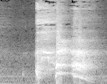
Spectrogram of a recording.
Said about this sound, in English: I am sorry, I got a frog in my throat. I'm going to put a music on it. No, I'm just going to clear my throat.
